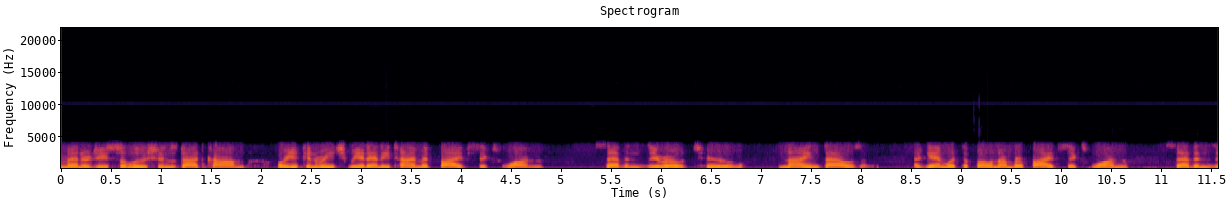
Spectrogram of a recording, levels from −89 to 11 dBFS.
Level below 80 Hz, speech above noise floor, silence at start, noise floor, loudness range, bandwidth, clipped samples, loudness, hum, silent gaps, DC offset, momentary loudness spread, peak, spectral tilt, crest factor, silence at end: -56 dBFS; 35 dB; 0 s; -54 dBFS; 2 LU; 4.1 kHz; under 0.1%; -21 LUFS; none; none; under 0.1%; 10 LU; -4 dBFS; -9.5 dB/octave; 16 dB; 0 s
